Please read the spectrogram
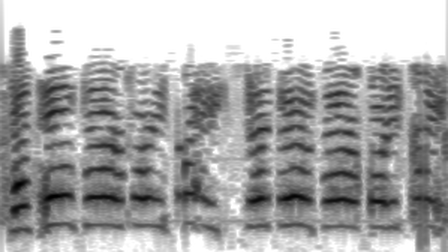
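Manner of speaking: high, slow urgent radio call; urgent firefighter radio. Real, not acted. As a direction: call it out over the radio, pressing.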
